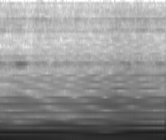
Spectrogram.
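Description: Harmonium holding one long, steady note, its reeds sounding without a break.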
